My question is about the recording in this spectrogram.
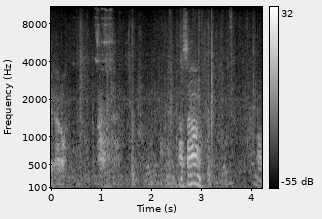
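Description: Short, quiet bits of spoken film dialogue with pauses between them, and no other distinct sound.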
